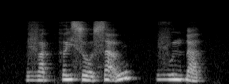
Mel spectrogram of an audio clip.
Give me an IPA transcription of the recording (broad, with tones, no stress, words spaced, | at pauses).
va˨˩k̚hə˧jso˨˩ sa̰˧˥w | vu˧nɗa˨˩t̚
